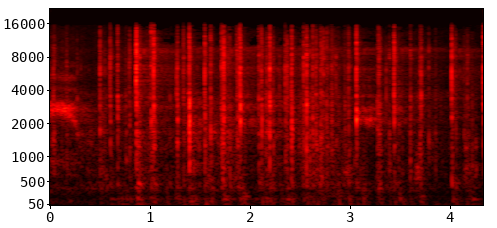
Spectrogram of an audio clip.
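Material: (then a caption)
Plastic. Fingertips and long dark-painted nail tips type and tap on a black full-size computer keyboard with plastic keycaps and a hollow body, lying flat in a dim room. A steady run of quick, bright plastic clicks and clacks is heard, each dying out almost at once, with very little low end.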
